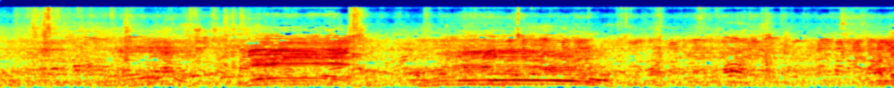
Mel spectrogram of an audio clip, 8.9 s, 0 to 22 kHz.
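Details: Sahiwal cows with calves at Aftabganj cattle market, Dinajpur, Bangladesh, 14 October 2025; two drawn-out, arching moos follow each other, the second longer and louder, amid bargaining voices and market crowd noise.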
